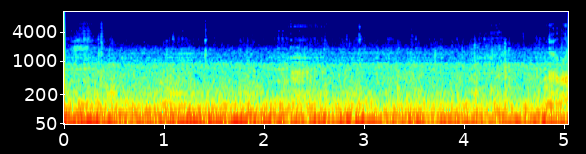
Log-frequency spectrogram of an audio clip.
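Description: A vehicle rumbles steadily along a bumpy campground road, with loud low-pitched road and engine noise and wind buffeting the microphone throughout, no voices.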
